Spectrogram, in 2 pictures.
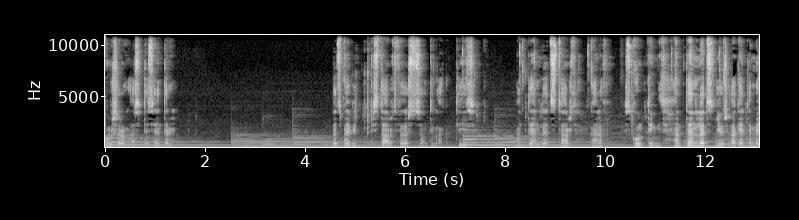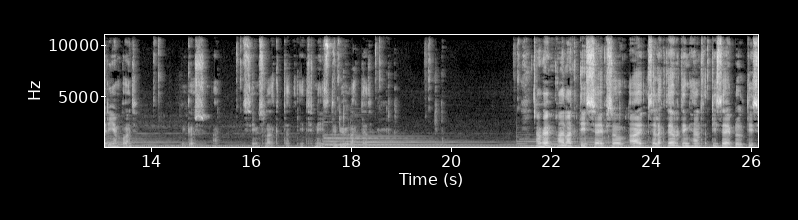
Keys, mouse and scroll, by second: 5.1 r, 7.4 g, 8.6 r, 9.8 g, 10.2-12.2 middle drag, 12.2-13.9 drag, 12.7 r, 14.5 s, 15.8 g, 17.9 r, 18.6 s, 19.6 g, 22.1-26.1 middle drag, 23.4 a.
